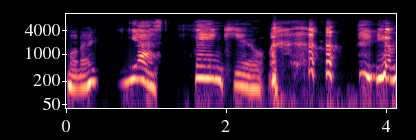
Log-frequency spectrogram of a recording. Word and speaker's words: Monet: with me today Monet have I pronounced your last name properly like the artist Monae yes thank you you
